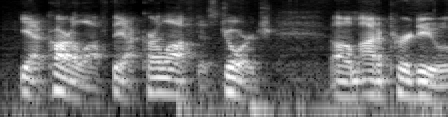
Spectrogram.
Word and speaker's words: Karlaftis: kid from the Chiefs, I can never say his name, but Clonitis or whatever is. Karlaftis. Yeah, Karlaftis, George, out of Purdue.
